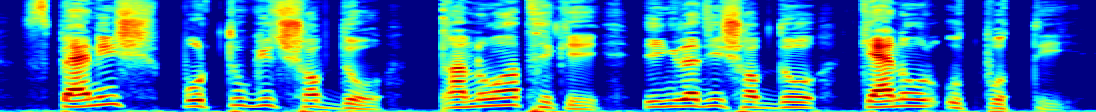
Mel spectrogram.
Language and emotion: Bengali, neutral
